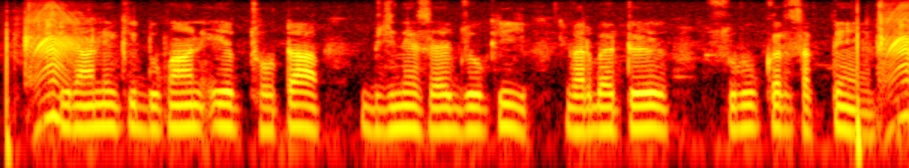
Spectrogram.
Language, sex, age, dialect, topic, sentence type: Hindi, male, 18-24, Awadhi Bundeli, banking, statement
